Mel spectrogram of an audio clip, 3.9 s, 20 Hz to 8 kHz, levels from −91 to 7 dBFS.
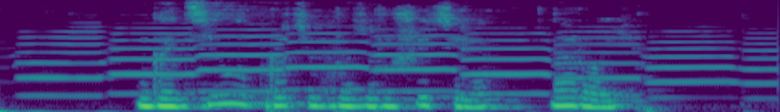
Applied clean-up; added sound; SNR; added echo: classical method WPE with log-MMSE.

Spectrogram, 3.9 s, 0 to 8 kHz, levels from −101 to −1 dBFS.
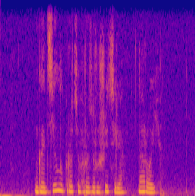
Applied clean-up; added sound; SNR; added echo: none; none; none; none.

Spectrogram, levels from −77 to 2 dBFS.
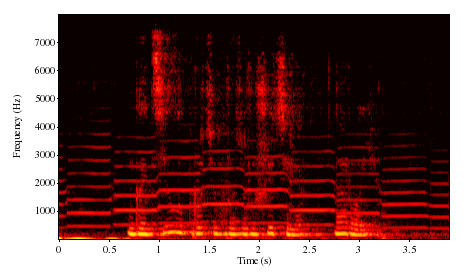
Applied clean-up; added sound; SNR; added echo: none; Trumpet; 17 dB; reverberation time 0.7 s.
